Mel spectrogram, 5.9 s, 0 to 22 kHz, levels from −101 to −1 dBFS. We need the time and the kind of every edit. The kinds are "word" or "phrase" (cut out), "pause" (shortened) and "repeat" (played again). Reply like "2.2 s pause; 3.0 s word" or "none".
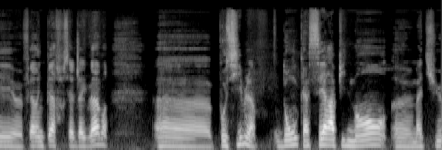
none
